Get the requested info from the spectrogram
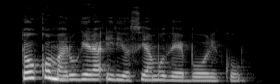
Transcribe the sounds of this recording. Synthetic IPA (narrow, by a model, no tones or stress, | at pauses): tokomaɾuɣeɾaʔiɾiɔsjamoðɛboɾiku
